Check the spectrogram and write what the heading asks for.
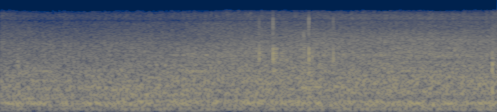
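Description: Steady rushing background noise, with a few faint clicks about one and a half seconds in.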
